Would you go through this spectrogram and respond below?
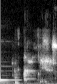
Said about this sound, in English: Uh-oh. This is the computer sending me a notification. That's fine.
